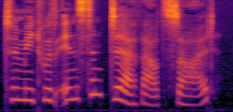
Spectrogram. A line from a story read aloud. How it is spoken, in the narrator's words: sharply queried Bruno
